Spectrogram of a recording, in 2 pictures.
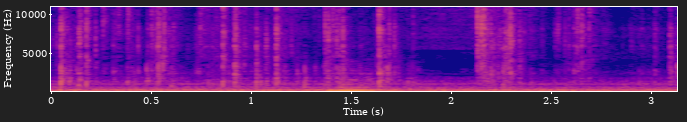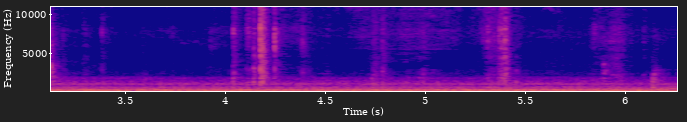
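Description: Chewing a hard-frozen mochi ice cream with a thick glutinous-rice skin: scattered small clicks and crackles, with one short falling hum about a second and a half in.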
